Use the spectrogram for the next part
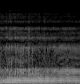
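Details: Snoring sound played to babies: snoring.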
